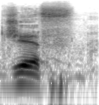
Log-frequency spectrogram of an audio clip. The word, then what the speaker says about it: GIF: It's pronounced GIF, not GIF. It's not. Oh, man. No matter how many times you say it, it's always going to be soft G.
